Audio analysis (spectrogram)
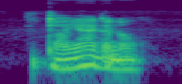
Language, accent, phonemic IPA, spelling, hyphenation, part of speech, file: English, Southern England, /daɪ̯ˈæɡ(ə)nəl/, diagonal, di‧ag‧o‧nal, adjective / noun, LL-Q1860 (eng)-diagonal.wav
- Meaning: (adjective) 1. Joining two nonadjacent vertices (of a polygon or polyhedron) 2. Having slanted or oblique lines or markings 3. Having a slanted or oblique direction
